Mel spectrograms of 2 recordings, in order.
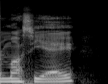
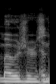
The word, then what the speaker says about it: Mosier: And also, you know how they keep talking about Dr. Mossier? – Yeah. – That's a mispronunciation of Scott Mosier's name.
